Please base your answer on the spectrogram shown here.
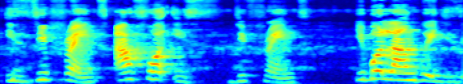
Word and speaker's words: afọ: Because Igbo language is a tonal language, you have to listen to the tones.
